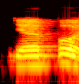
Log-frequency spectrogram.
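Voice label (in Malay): "jeput", Malay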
